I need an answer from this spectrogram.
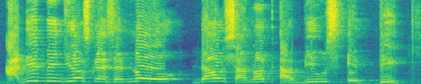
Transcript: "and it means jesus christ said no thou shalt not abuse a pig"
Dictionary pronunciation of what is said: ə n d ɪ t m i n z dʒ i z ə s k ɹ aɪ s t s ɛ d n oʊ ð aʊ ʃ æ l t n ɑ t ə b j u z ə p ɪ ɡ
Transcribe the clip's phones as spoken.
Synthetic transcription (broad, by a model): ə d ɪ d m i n dʒ i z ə s k ɹ aɪ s s ɛ d n oʊ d aʊ ʃ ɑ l n ɑ t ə b j u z ə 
